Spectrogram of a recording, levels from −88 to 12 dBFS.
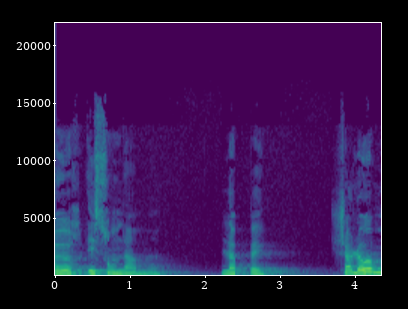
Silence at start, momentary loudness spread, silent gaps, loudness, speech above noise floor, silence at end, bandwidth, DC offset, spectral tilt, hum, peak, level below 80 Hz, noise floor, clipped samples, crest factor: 0 s; 16 LU; none; -22 LUFS; 41 dB; 0 s; 15 kHz; under 0.1%; -6.5 dB/octave; none; -4 dBFS; -60 dBFS; -61 dBFS; under 0.1%; 18 dB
